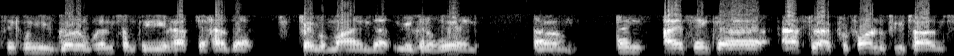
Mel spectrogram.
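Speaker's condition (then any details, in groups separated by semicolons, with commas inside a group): Cerebral palsy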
